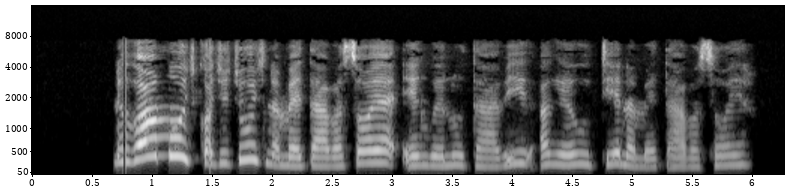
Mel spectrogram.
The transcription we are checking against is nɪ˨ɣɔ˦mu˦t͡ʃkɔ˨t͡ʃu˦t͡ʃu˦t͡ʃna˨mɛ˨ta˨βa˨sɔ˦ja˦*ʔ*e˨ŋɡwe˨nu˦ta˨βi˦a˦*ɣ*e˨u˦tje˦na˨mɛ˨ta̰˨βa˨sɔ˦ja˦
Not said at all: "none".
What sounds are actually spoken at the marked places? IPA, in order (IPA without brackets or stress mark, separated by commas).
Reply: ʔ, ɣ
